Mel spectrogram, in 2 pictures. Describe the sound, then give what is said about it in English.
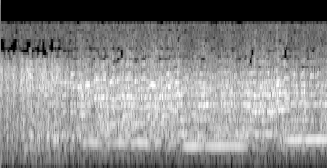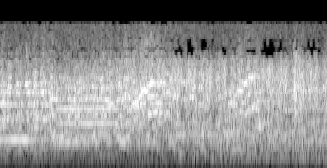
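A loud, steady roar of an oncoming steam train fills the whole stretch, with a churning mechanical rumble and several sustained whistle-like tones cutting in and out over the noise. “Removing his magic sheet, he waved it over his head as he rode in the middle of the track toward the shrieking iron monster.”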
